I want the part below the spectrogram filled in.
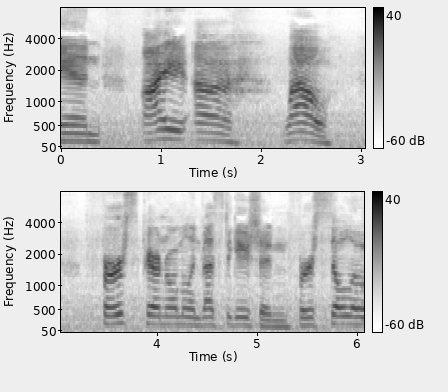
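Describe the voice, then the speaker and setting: A man is heard talking amid noticeable background noise. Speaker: paranormal investigator YouTuber. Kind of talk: vlog, on-location investigation recap. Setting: in a car. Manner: loud, yelling.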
